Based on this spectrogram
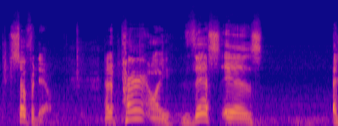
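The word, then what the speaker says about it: Sofidel: It's Sofodel. s o f i d e l sofale and apparently this is a GP cuz the drop lot's called uh GPville dropy yard.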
